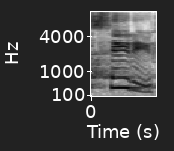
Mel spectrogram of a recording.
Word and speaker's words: siri: também a Siri palavra Siri Falem comigo sim olha só palavra Siri a sílaba tônica é a sílaba final em que Então essa é uma palavra oxítona Sem uma palavra oxítona terminada em i oi muito bem e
